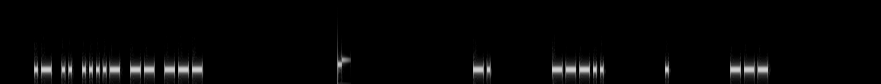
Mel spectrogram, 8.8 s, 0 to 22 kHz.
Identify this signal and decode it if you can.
Morse code, heard as a keyed tone, about 34 wpm, spaced as for 19 wpm, 700 Hz. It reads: AI4MO N8EO
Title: USA Call Signs - 6x Character Spacing - 35wpm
